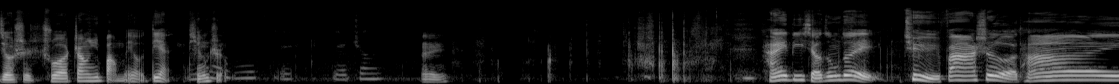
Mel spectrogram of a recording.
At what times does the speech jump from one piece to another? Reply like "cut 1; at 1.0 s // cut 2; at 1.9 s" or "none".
cut 1; at 4.2 s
